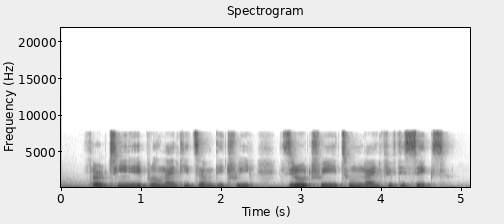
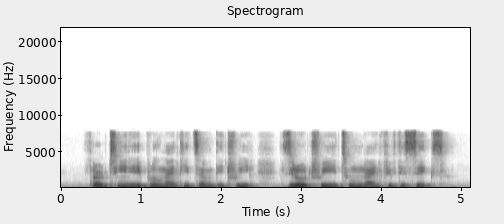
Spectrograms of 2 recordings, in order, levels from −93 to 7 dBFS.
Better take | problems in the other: second | background sound (Thunder); 11 dB below the speech

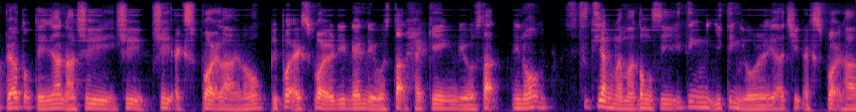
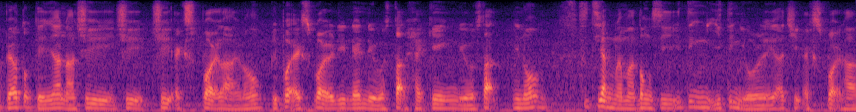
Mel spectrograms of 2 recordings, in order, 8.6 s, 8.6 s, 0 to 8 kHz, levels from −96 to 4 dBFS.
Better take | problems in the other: second | noise reduction (neural mask model DeepFilterNet 3)

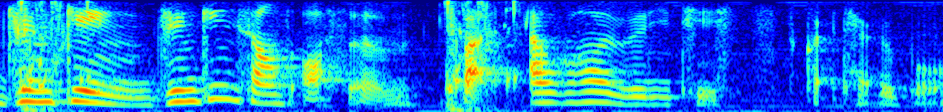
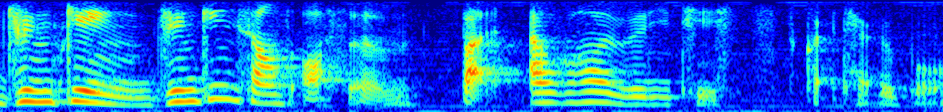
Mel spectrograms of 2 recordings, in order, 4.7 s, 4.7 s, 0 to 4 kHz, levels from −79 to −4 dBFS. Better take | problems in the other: second | background sound (Splash, splatter); 12 dB below the speech

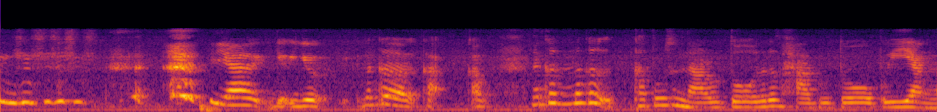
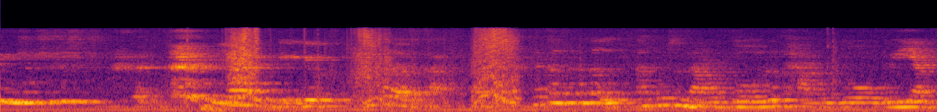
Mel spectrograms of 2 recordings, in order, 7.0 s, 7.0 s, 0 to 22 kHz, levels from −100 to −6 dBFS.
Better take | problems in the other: first | background sound (Zipper (clothing)); 10 dB below the speech // room echo; dies away in 0.6 s

